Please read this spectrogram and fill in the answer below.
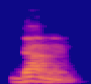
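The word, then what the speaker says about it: だめ: Y la R va a ser siempre suave. No va a nunca a ser una R. Así que esta palabra sería dame.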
